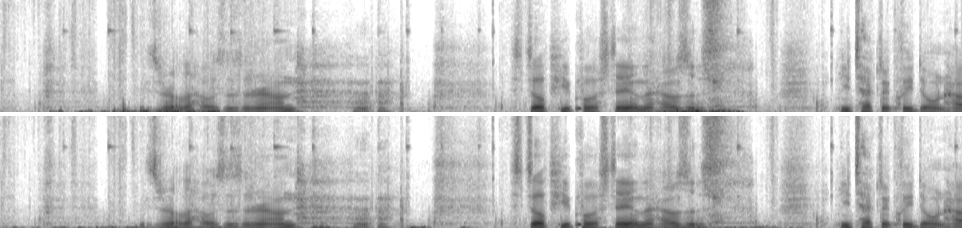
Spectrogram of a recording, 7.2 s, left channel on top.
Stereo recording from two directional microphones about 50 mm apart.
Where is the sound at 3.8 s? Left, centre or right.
Right.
